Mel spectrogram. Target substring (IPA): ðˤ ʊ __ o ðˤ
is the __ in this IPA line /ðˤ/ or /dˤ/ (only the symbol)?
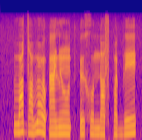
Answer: dˤ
